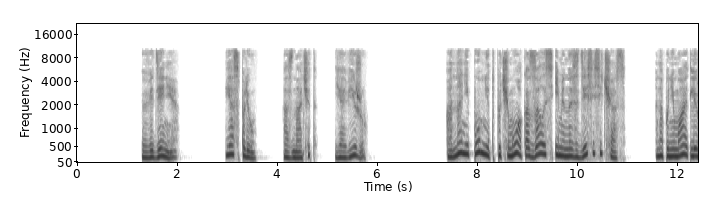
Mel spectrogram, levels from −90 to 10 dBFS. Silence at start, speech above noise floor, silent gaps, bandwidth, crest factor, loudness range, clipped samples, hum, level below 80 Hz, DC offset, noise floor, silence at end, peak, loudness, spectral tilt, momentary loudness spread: 1.3 s; over 72 dB; 2.43-2.95 s, 5.09-5.14 s, 6.14-7.37 s; 10.5 kHz; 12 dB; 7 LU; under 0.1%; none; -68 dBFS; under 0.1%; under -90 dBFS; 0 s; -8 dBFS; -19 LUFS; -6 dB/octave; 13 LU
